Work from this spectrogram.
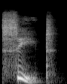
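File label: "seat", British English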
